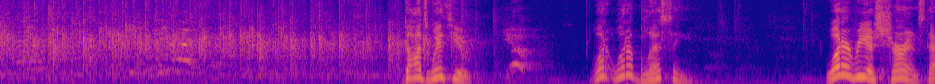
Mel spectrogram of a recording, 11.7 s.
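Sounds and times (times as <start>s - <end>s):
audience hand clapping: 0.0s - 6.3s
speech: 5.0s - 6.0s, 7.4s - 8.7s, 10.3s - 11.6s.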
